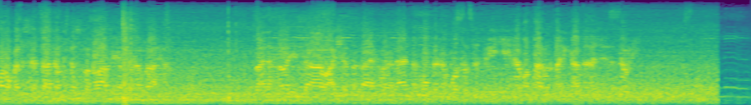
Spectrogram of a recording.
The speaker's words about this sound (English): Let's go get back in the seats because it's time to get started now. We'll start our descent and be landing in Jeddah.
